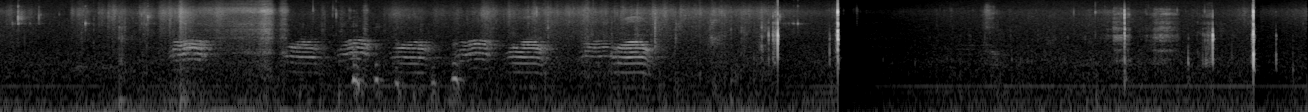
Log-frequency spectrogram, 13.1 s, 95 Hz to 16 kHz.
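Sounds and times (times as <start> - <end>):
faint steady hum: 0.0 - 13.0
bird cawing: 1.7 - 7.3.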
